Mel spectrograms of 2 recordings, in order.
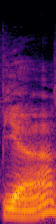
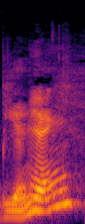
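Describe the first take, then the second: First: Standard French, ending in a plain nasal vowel. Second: Provençal accent, ending with an audible ng sound. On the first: "nicht Bien" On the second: "sondern Bieng"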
